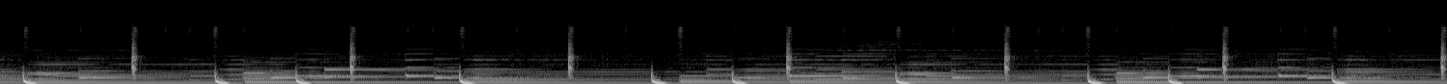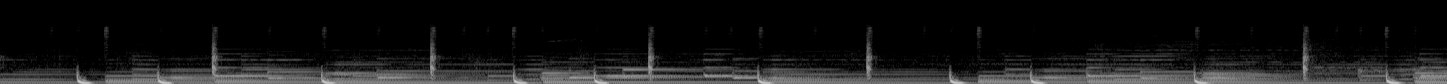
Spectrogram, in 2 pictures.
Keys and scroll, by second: 7.4 k, 21.6 k.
